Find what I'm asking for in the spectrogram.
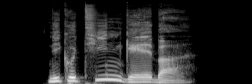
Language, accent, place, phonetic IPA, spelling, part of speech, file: German, Germany, Berlin, [nikoˈtiːnˌɡɛlbɐ], nikotingelber, adjective, De-nikotingelber.ogg
- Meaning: inflection of nikotingelb: 1. strong/mixed nominative masculine singular 2. strong genitive/dative feminine singular 3. strong genitive plural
